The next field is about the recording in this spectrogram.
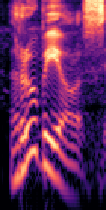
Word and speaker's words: Rooibos: To the closest 100, approximately how many calories are in a Starbucks Grande Rubos, R-O-O-I-B-O-S? I don't know how to say it. Latte, Rubio's.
